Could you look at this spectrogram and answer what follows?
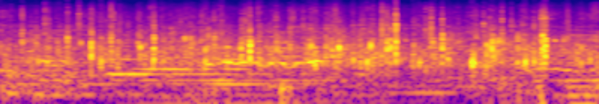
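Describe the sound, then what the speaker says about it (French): Applause for a fire brigade colonel fills the space, a dense wash of clapping from a crowd at close to moderate distance, steady throughout with slight swells. "Je tiens à ce qu'on l'applaudisse encore."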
